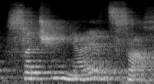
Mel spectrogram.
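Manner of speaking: ordinary delivery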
